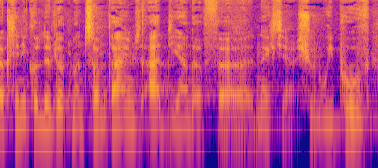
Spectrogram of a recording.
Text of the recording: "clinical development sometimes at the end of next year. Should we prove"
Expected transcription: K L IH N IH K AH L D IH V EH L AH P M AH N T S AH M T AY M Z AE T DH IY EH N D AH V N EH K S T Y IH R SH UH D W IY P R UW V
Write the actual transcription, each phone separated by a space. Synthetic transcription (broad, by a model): K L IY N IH K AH L D IH V EH L AH P M AH N T S AH M T AY M Z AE T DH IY EH N D AH V N EH K S T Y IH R SH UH D W IY P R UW V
